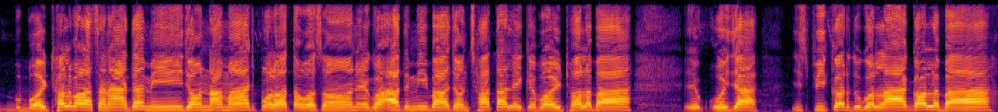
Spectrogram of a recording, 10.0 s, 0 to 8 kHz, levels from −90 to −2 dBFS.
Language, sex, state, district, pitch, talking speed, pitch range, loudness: Bhojpuri, male, Uttar Pradesh, Ghazipur, 200 Hz, 145 wpm, 190-205 Hz, -16 LUFS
